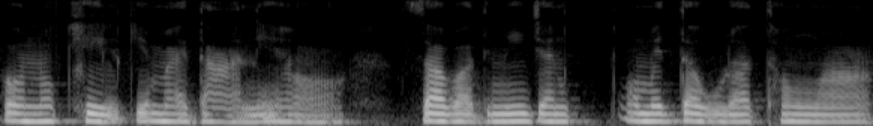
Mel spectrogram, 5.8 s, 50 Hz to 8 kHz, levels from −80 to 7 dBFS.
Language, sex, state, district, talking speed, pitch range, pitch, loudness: Hindi, female, Uttar Pradesh, Varanasi, 115 wpm, 160-175 Hz, 170 Hz, -22 LUFS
